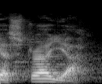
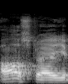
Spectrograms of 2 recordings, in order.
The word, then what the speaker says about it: Estrella: It'd be Estrella. Yeah, the L's would be silent. It wouldn't be like Amarillo, like Amarillo, which means yellow? Estrella. Not Australia, but Estrella.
